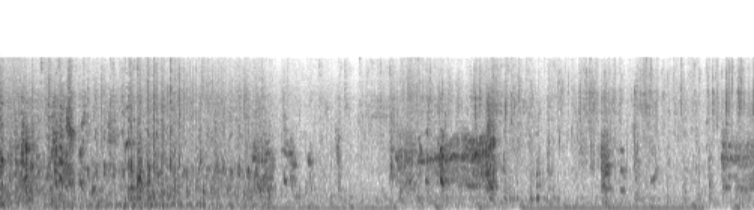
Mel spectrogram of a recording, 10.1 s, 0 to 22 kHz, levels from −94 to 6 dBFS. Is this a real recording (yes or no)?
yes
